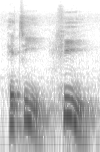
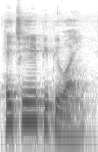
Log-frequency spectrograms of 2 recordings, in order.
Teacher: so the mouth is open, the sound is coming from the extreme back part of the mouth. Okay, that is from glottis, so that's why it is a glottal sound. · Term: glottal fricative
